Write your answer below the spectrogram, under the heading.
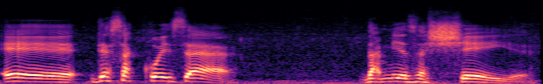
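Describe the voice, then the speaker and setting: A man's voice: fairly high pitch, drawn-out words. A Brazilian man enthusiastically recalling his grandmother's cooking in an interview, peppering his speech with fillers. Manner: lively, enthusiastic, repeats "assim" and "entendeu". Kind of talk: reminiscing interview.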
